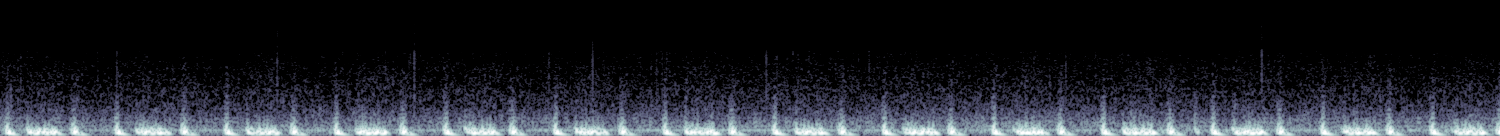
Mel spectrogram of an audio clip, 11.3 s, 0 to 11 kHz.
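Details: Simulated mid-diastolic murmur of mild mitral stenosis from a cardiac auscultation teaching programme, at about 73 a minute: a low rumbling murmur in mid-diastole, separated from the heart sounds by gaps, following the left atrial–ventricular pressure gradient.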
